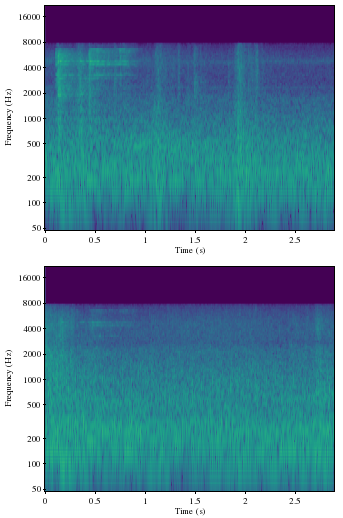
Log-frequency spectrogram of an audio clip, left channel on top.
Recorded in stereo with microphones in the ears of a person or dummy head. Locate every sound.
0.1 s cutlery clinking: 55° left (ahead or behind), 0.9 m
